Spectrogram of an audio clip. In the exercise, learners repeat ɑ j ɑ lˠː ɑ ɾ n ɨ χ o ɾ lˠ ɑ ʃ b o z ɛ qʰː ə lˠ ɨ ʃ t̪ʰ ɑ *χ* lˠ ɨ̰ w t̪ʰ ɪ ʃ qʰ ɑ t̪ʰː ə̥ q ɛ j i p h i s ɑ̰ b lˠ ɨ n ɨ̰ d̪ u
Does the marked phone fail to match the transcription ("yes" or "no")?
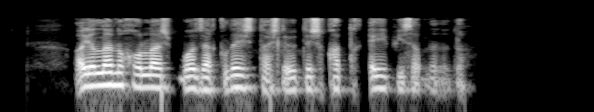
yes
